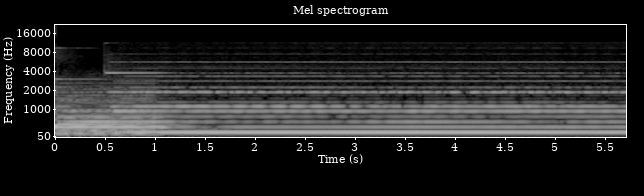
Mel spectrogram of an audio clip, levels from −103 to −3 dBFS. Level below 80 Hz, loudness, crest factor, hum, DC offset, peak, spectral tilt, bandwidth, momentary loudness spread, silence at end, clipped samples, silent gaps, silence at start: -80 dBFS; -37 LUFS; 12 dB; none; under 0.1%; -26 dBFS; -8 dB/octave; 6 kHz; 3 LU; 0 s; under 0.1%; none; 0 s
